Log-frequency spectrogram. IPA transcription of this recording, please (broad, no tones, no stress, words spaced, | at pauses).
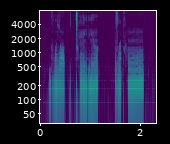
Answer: ɡʱũzˤo | ǀʰẽːrʲõ | zˤẽkʰũː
